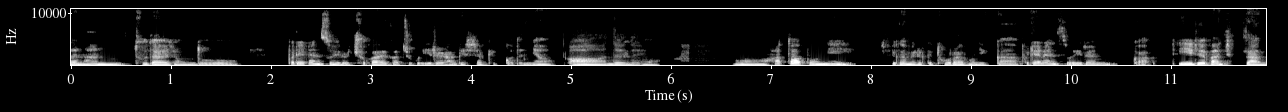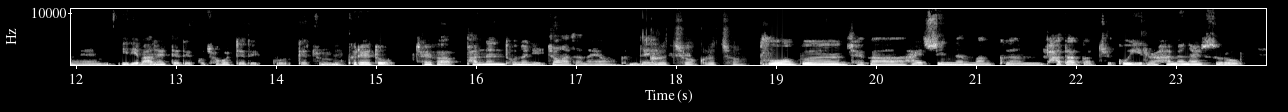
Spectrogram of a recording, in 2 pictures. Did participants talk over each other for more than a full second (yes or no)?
no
